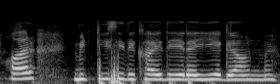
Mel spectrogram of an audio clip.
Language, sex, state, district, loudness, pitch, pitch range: Hindi, female, Chhattisgarh, Sarguja, -17 LUFS, 230 Hz, 220-235 Hz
